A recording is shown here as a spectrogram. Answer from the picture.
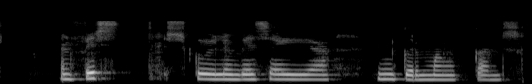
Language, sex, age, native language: Icelandic, female, 11, Icelandic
